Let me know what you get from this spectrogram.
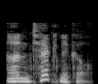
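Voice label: "untechnical", British English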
